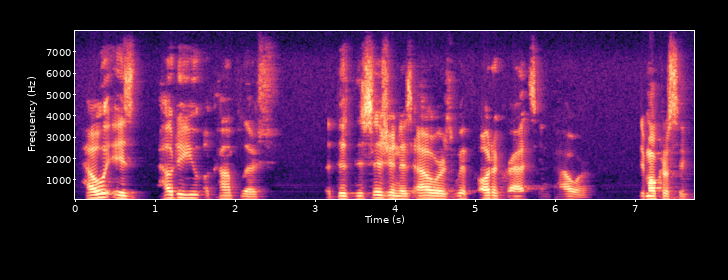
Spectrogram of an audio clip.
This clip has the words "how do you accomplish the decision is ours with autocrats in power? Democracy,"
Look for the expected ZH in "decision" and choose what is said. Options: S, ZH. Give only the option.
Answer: ZH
